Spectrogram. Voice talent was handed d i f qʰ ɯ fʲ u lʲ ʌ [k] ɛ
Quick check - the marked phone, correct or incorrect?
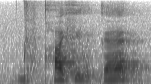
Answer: correct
